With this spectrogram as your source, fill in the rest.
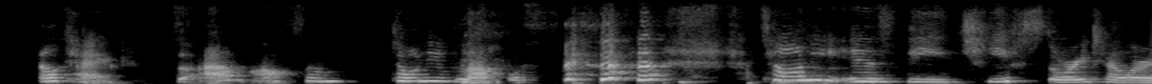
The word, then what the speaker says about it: Vlahos: And so that said, I'm delighted to be sharing the platform today with Tony Vlahos. Am I pronouncing the last name correctly?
